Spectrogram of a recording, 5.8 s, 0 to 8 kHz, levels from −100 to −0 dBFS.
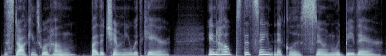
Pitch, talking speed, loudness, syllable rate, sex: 170 Hz, 185 wpm, -18 LUFS, 5.1 syllables/s, female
